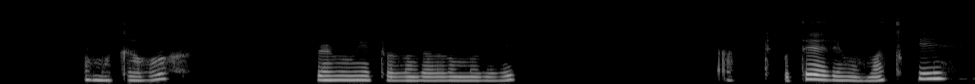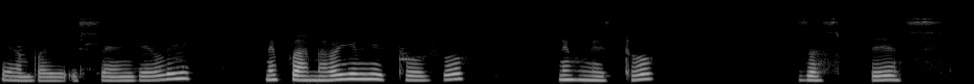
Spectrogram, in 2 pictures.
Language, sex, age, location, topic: Kinyarwanda, female, 25-35, Kigali, health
